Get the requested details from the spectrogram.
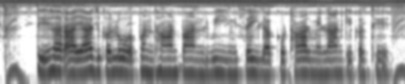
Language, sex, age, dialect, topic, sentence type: Chhattisgarhi, female, 18-24, Northern/Bhandar, agriculture, statement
